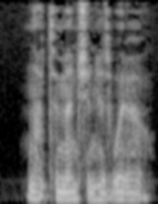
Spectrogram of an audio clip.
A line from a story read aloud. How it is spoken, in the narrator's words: Rusty said softly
